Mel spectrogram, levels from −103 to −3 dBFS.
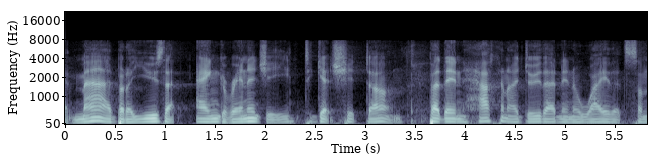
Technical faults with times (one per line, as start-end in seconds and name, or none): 0.00-5.83 clock drift between sender and receiver
0.22-5.41 repeated timing corrections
